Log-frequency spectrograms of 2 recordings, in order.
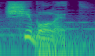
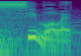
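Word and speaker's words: Shibboleth: Se ele respondesse não, obrigavam-no a dizer Shibolet. Mas se ele dissesse Sibolet, porque não era capaz de pronunciar corretamente a palavra, então prendiam-no e matavam-no ali mesmo.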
